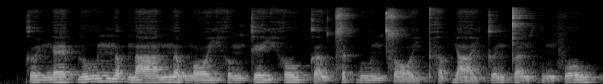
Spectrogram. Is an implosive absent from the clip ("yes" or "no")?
yes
